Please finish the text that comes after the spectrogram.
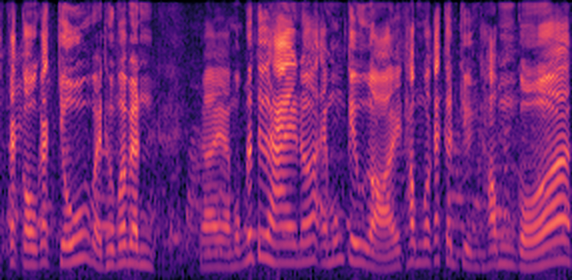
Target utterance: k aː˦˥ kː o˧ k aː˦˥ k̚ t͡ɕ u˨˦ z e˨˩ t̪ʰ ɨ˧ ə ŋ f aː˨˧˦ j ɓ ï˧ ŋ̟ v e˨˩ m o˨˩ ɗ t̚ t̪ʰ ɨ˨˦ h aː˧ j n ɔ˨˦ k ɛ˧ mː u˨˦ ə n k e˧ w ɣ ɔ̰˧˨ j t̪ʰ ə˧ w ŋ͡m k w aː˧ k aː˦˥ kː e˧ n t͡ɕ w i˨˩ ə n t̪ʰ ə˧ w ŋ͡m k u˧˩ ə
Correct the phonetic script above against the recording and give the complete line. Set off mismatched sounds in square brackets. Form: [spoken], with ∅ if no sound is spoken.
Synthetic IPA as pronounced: k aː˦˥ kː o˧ k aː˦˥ k̚ t͡ɕ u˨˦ [v] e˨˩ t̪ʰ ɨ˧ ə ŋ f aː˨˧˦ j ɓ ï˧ ŋ̟ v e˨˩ m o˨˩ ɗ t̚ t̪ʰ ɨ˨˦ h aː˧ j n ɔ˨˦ [ʔ] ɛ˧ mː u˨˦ ə n k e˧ w ɣ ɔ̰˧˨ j t̪ʰ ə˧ w ŋ͡m k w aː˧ k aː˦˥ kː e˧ n t͡ɕ w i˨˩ ə n t̪ʰ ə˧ w ŋ͡m k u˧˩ ə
